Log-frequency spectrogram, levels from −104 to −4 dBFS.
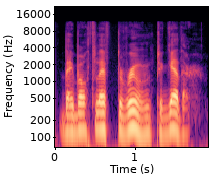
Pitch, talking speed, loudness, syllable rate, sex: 125 Hz, 190 wpm, -18 LUFS, 5.4 syllables/s, male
